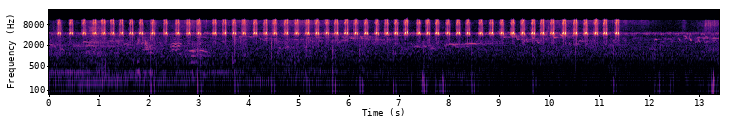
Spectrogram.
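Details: Cricket calling from grass: an even series of crisp, shrill chirps at about two and a half per second for roughly eleven seconds, then it falls silent.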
